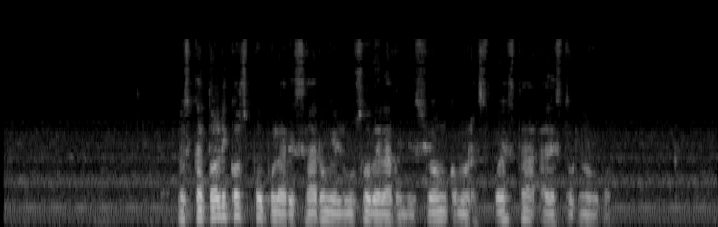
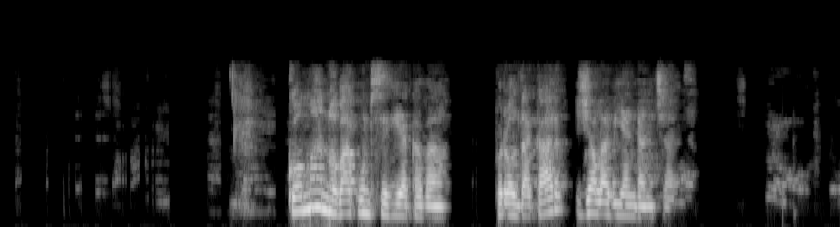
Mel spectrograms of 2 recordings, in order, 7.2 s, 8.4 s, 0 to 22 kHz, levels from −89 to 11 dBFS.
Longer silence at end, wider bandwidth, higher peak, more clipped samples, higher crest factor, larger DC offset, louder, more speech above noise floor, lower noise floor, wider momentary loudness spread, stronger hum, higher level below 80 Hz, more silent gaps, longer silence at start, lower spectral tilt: second, 1.1 s vs 1.5 s; first, 11.5 kHz vs 8 kHz; second, -12 dBFS vs -2 dBFS; neither; about the same, 18 dB vs 16 dB; neither; second, -30 LUFS vs -15 LUFS; second, 31 dB vs 41 dB; first, -60 dBFS vs -56 dBFS; second, 14 LU vs 22 LU; neither; about the same, -60 dBFS vs -58 dBFS; second, none vs 2.81-2.85 s, 4.54-4.71 s, 4.81-4.95 s; second, 1.8 s vs 2.35 s; first, -8.5 dB/octave vs -5.5 dB/octave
